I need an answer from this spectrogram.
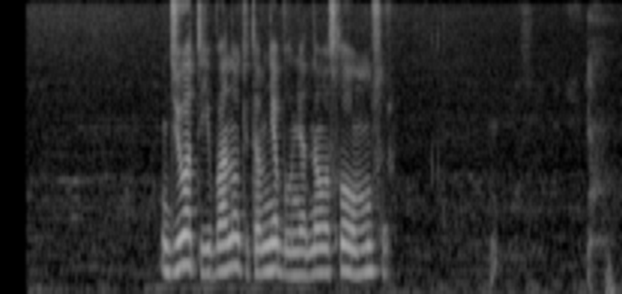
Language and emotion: Russian, angry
